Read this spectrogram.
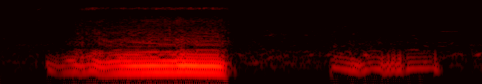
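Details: Pet dog snoring while asleep: a long rumbling, buzzing breath sound followed by a shorter, softer one; snoring.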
